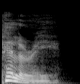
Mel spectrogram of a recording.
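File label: "pillory", British English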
